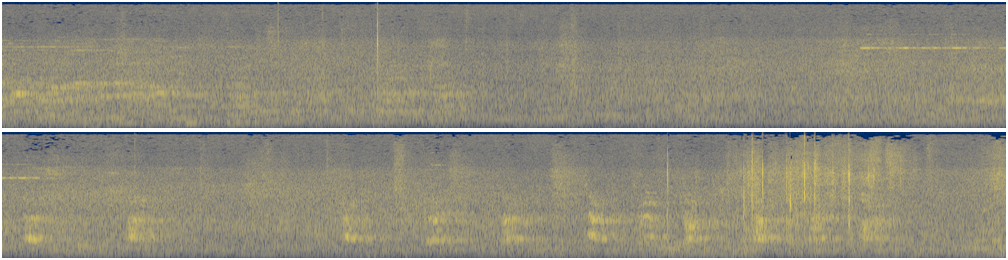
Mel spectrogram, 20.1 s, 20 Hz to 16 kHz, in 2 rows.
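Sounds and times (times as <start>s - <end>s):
background noise: 0.0s - 20.0s
dog yapping: 14.3s - 19.0s.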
